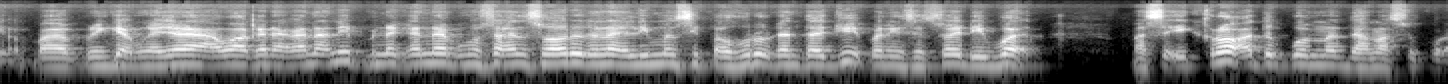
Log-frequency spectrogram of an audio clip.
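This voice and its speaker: A man with a Malaysian Malay accent and a naturally husky, breathy voice, teaching a Quran recitation class in a lively way, with frequent laughs. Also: a little high. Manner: animated, laughs often, demonstrates voices. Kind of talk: online lecture.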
